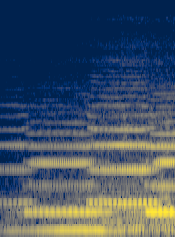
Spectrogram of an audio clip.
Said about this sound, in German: Mit donnerndem Signal und blau blitzendem Licht fahren wir zu unserem Einsatz.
